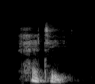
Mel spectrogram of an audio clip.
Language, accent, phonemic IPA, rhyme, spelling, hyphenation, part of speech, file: English, Southern England, /ˈhɛti/, -ɛti, hetty, het‧ty, noun / adjective, LL-Q1860 (eng)-hetty.wav
- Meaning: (noun) A heterosexual; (adjective) Heterosexual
